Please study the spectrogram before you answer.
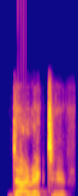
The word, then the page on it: directive: Indian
